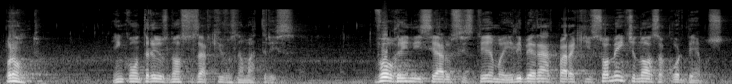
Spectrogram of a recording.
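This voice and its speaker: An actor playing a serious, cautious and dryly fatalistic male guide in an audio drama, speaking gravely. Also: mid-range voice, animated, moderate pace, darkish tone, close to an everyday voice. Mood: focused. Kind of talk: scripted audio drama acting. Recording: long reverb under music.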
